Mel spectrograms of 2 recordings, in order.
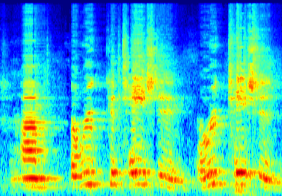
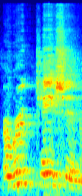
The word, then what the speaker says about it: eructation: Eructation, that's how it's pronounced. Eructation, which is belching.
